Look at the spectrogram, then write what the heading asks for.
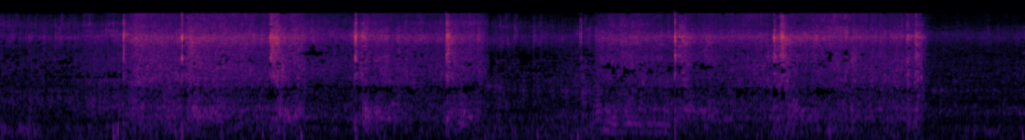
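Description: Chicken curry sizzling in a metal wok over a wood fire while a metal spatula stirs it, scraping and clicking against the pan roughly once a second. The sizzle cuts off suddenly near the end.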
